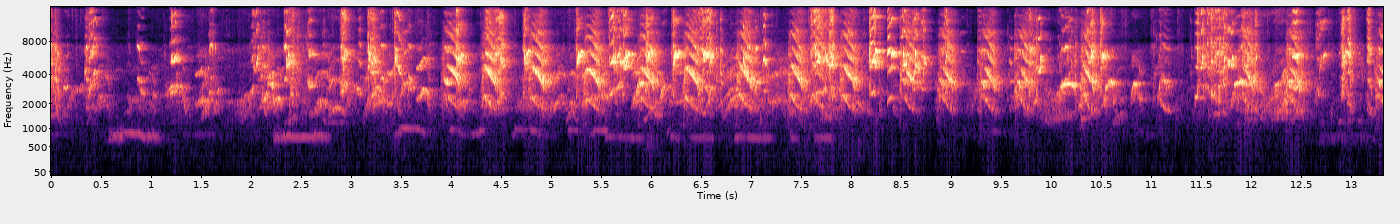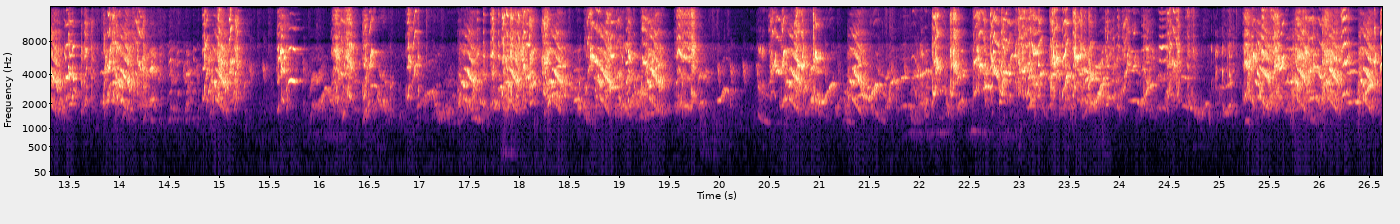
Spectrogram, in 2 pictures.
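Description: Many small cage birds chirping and chattering continuously in a busy aviary, dense and high-pitched, with a few lower-pitched calls in the first several seconds.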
